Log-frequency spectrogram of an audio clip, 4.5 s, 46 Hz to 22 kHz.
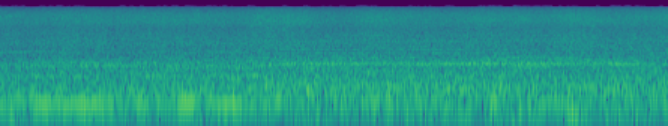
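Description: A Saxdor 320 motorboat cruising at about 22 knots with the engine near 4000 rpm: a loud, steady engine roar with a low hum, mixed with rushing water and wind noise, and no voices.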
